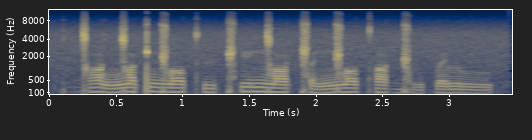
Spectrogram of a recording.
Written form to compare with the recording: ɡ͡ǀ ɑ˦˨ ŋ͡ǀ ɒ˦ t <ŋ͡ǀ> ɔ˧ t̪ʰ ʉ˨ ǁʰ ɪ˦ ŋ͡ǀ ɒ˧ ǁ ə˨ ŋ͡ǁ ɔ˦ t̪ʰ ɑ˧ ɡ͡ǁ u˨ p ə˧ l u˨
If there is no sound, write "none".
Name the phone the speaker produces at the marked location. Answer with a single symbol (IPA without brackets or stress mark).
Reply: ŋ͡ǁ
